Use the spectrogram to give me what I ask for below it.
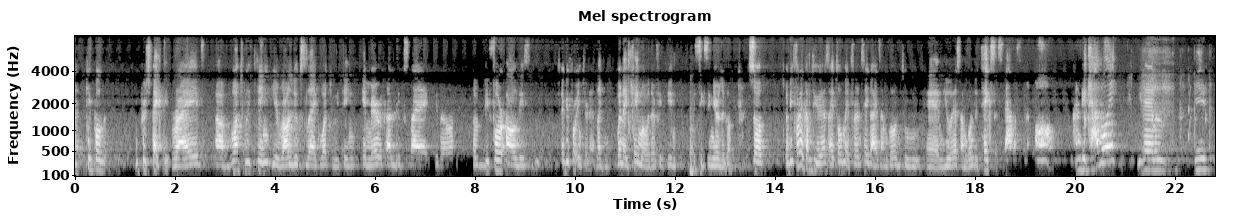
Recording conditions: poor sound quality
